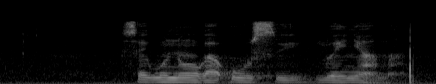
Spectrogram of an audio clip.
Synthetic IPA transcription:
sek̬unɔk̬aʔusilwɛɲa̰ːma̰

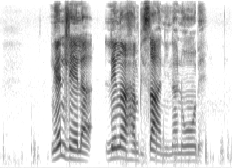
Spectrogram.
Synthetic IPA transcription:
ŋɛnd͡ɮʱɛla | lɛŋahambʱisaninanɔːɓɛ

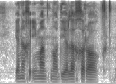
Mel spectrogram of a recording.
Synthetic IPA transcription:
ʔiənəχə̰ʔimɐntnɑːdiələχəɾɑːk

